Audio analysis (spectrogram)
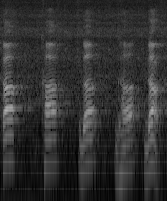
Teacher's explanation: इनको कंठ व्यंजन बोला जाता है क्योंकि इनको बोलने के लिए जो है कंठ का इस्तेमाल होता है। तो जीभ कहीं और टच नहीं होती है और कंठ से इनका उच्चारण होता है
